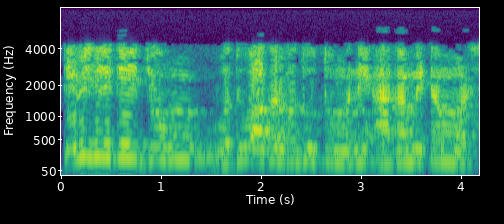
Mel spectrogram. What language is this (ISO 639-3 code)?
guj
